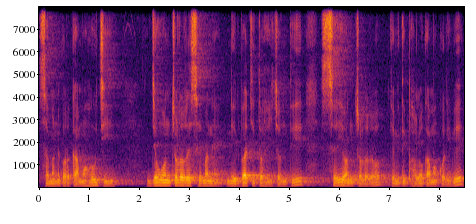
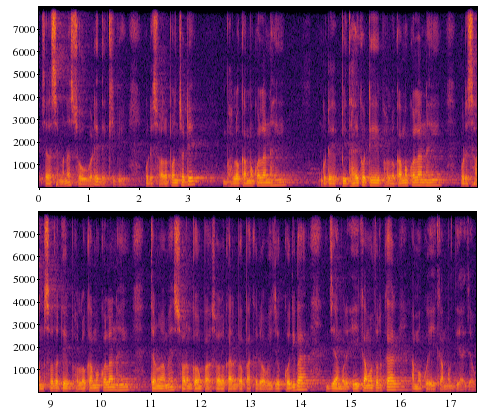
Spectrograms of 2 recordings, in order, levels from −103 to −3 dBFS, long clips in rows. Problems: none marked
